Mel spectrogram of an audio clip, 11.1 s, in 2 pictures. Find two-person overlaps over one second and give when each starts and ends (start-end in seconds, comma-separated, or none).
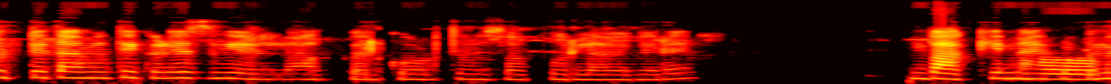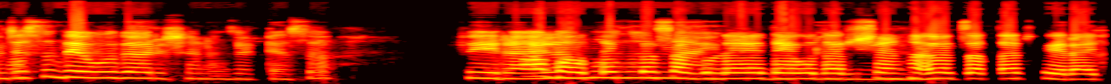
8.2-10.2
